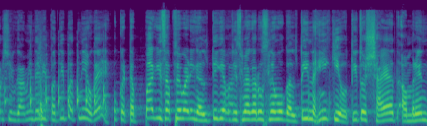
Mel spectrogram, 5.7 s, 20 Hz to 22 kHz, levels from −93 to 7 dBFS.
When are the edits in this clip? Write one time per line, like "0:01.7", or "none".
0:01.6
0:03.1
